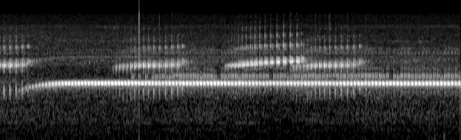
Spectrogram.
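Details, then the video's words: Ahead of a rain, frogs and tree frogs give a few pulsed rising calls over a loud unbroken high-pitched tone lasting nearly the whole clip. "Frogs & tree frogs singing before a rain"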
